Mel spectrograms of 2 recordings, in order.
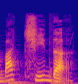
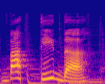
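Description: First: The middle t is a soft ch-like sound. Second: The middle t is a plain, hard t.

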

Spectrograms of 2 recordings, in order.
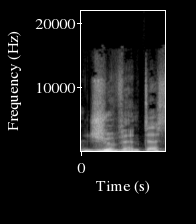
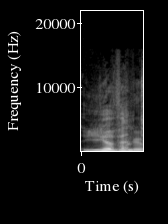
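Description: First: The word begins with an English J sound. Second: The word begins with a Y sound. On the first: The speaker calls it wrong. "it's not Juventus" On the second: The speaker calls it right. "you don't pronounce the J, like yodel. And also like in Italian"

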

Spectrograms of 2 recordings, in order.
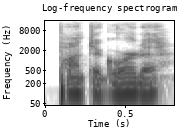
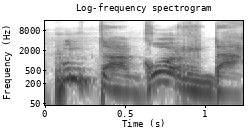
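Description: First: It is said in a plain, casual speaking voice. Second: It is said in a booming announcer-style voice. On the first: This is how the locals say the name. "But we just call it" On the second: This is how a wrestling announcer says the name. "The WWE ring announcer always goes"

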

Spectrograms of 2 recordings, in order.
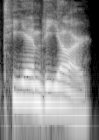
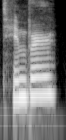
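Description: First: It is said as four separate letters. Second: It is said as one word, like timber. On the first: "or TMVR?" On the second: "do you pronounce it timber"

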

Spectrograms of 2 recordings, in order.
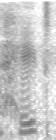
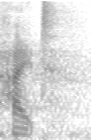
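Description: First: The vowel rhymes with the word eight. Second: The vowel rhymes with the word night. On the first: "I've heard it pronounced the hate" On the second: "and the height. I'm going to go with height"

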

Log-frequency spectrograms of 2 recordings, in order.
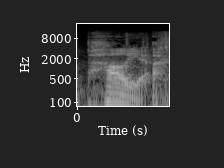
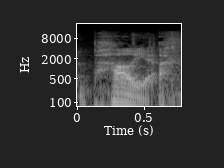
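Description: First: The surname is said with Italian sounds. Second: The surname is said with Italian sounds.

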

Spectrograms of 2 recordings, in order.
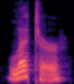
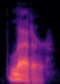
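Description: First: The middle consonant is a clear T sound. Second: The middle consonant is a soft D-like tap. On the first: "the change of the T sound to a D sound in the middle of a word" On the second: "So letter becomes letter"

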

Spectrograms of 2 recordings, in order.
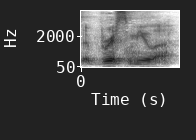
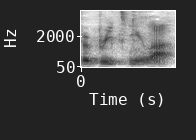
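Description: First: The first word ends with an s sound. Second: The first word ends with a t sound.

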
